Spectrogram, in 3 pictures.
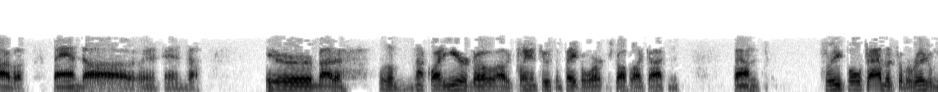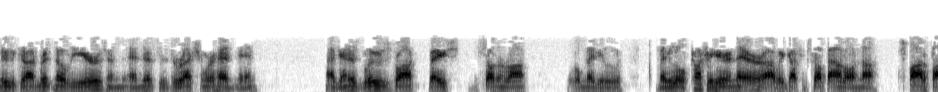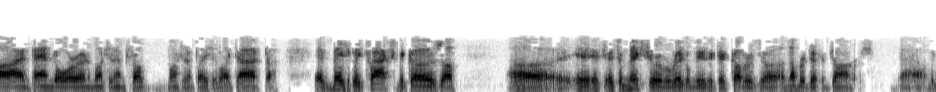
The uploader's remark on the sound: call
